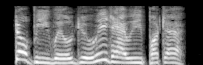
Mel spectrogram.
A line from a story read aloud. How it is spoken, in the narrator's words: squeaked Dobby, his tennis ball-sized eyes still swimming in tears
